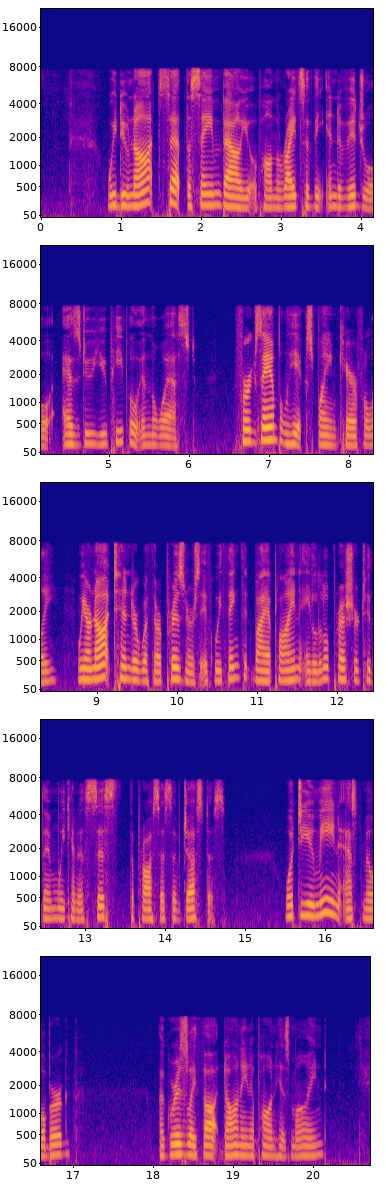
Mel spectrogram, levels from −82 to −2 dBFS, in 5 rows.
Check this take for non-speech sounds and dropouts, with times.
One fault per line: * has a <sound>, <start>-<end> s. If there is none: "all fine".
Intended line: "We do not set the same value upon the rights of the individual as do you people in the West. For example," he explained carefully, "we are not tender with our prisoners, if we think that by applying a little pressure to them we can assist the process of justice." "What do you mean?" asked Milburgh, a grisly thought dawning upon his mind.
all fine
